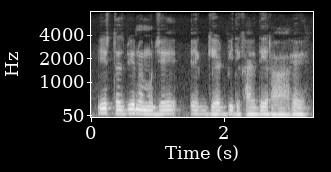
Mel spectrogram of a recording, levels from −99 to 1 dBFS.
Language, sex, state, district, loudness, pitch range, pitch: Hindi, male, Arunachal Pradesh, Lower Dibang Valley, -15 LUFS, 95-110 Hz, 100 Hz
